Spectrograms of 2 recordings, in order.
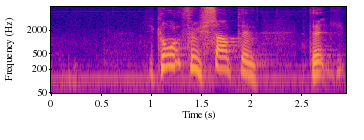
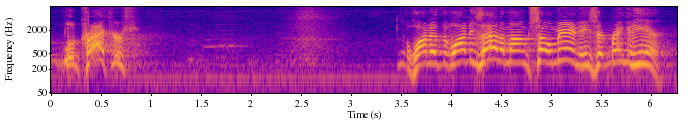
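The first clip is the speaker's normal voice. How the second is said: high, loud, driving sermon delivery; full-force preaching; 8 semitones higher, 6 dB louder than usual. Real, not acted. Preacher retelling Bible miracles to the congregation, full-force preaching. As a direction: preach it hard and high, pushing the stressed words.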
